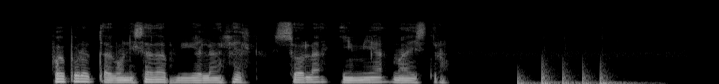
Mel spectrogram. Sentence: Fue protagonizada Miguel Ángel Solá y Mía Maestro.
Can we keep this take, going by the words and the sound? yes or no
no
